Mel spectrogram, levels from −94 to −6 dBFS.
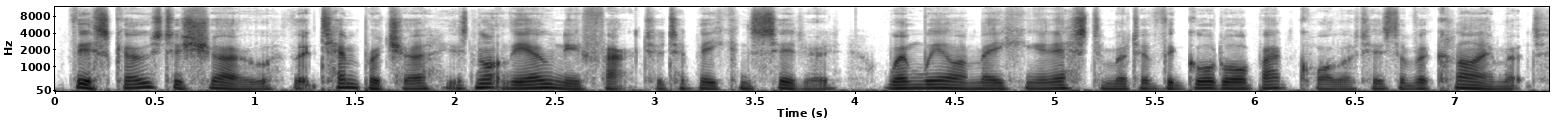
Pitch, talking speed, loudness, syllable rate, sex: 120 Hz, 235 wpm, -19 LUFS, 6.8 syllables/s, male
